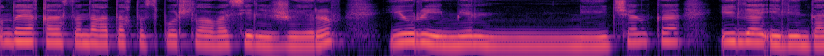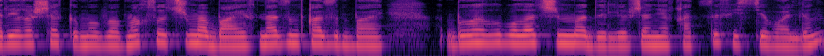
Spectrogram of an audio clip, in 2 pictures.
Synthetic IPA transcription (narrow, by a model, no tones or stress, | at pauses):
so̞nd̪ɑjɑqʰːɑzɑqst̪ɑnd̪ɑʁɑt̪ɑqt̪ɑspo̞rt̪ʃəlˠɑɾvɑsilʲijʒɨjɾofjuɾijmelʲnʲit͡ʃeŋkailʲjaʔilind̪ɑɾijʁɑʃækʲɪmobɑmɑqsut̪ʒ̥əmɑbɑje̞fnɑzɪmqʰɑzəmbɑjbˠɑjbolˠbɑlˠɑt̪ʒ̥ɪmɑd̪ɪlɪfʒ̥æne̞qʰɑt̪ə̥səfʲe̞sʲt̪ivalʲd̪ɪŋ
